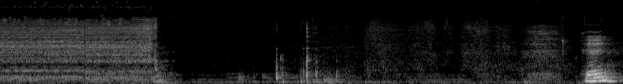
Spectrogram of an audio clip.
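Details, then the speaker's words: Guest bathroom toilet with an intermittent leak, after replacing the tank part the owner suspected. Water rushes steadily into the tank, then shuts off cleanly, leaving only faint drips. Normal refill shutoff, though whether the intermittent leak is fixed is not yet known. "it shuts off I don't hear any leakage now"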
